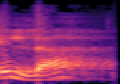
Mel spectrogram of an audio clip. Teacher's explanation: the lam has fatha, then its mad tabi'i should last for two counts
